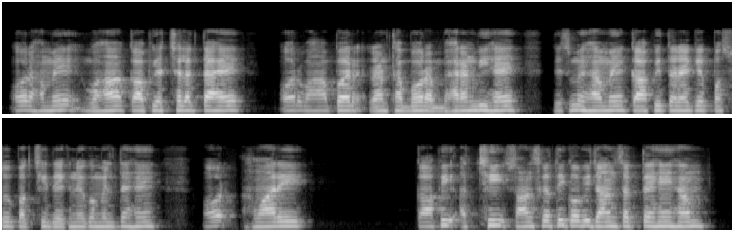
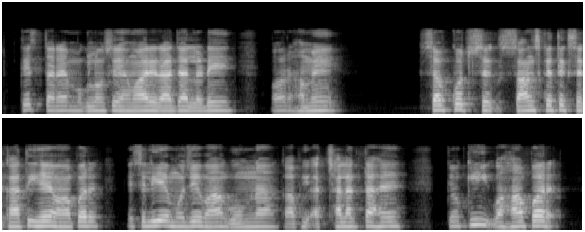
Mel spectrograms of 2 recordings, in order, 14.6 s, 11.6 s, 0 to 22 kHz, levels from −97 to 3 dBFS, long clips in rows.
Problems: background sounds at intervals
